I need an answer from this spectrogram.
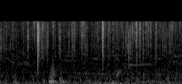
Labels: {"label": "biophony", "recorder": "SoundTrap 300"}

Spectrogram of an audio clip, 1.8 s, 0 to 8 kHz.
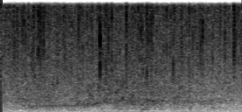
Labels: {"label": "biophony, croak", "recorder": "SoundTrap 500"}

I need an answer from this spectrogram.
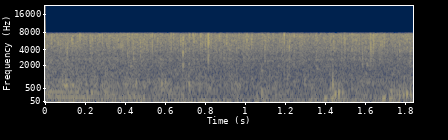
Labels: {"label": "biophony", "recorder": "SoundTrap 300"}
{"label": "biophony, grouper", "recorder": "SoundTrap 300"}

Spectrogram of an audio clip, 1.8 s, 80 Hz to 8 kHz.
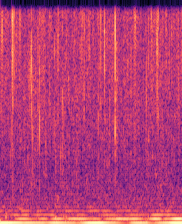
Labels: {"label": "biophony, midshipman", "recorder": "SoundTrap 500"}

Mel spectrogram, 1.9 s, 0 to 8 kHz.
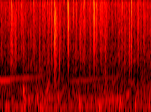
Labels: {"label": "biophony", "recorder": "SoundTrap 300"}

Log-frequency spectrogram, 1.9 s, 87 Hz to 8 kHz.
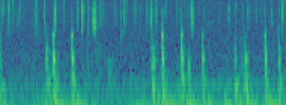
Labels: {"label": "biophony, knock", "recorder": "SoundTrap 300"}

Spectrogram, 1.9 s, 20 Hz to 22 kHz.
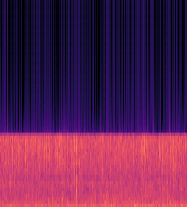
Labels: {"label": "biophony", "recorder": "SoundTrap 300"}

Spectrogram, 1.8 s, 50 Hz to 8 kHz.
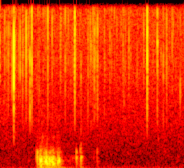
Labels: {"label": "biophony, low growl", "recorder": "SoundTrap 300"}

